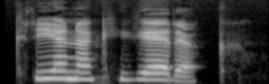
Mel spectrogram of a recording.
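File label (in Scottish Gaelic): "cruinneag dhearg", Gaelic; large red damselfly; cruinneagan dearga; Faclan Nàdair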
